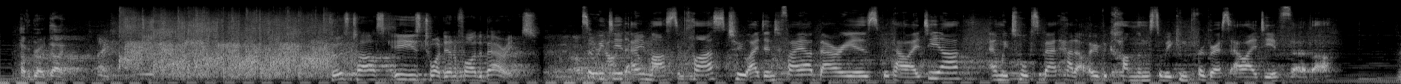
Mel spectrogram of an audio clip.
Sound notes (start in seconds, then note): 1.0 people applauding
